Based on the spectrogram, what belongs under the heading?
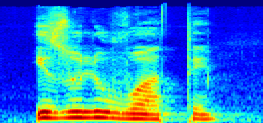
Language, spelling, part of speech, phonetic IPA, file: Ukrainian, ізолювати, verb, [izɔlʲʊˈʋate], Uk-ізолювати.ogg
- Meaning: 1. to isolate 2. to insulate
